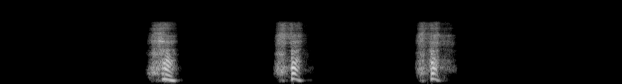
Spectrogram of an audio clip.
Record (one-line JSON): {"exhalation_length": "6.2 s", "exhalation_amplitude": 26376, "exhalation_signal_mean_std_ratio": 0.23, "survey_phase": "beta (2021-08-13 to 2022-03-07)", "age": "18-44", "gender": "Female", "wearing_mask": "No", "symptom_none": true, "smoker_status": "Never smoked", "respiratory_condition_asthma": false, "respiratory_condition_other": false, "recruitment_source": "REACT", "submission_delay": "1 day", "covid_test_result": "Negative", "covid_test_method": "RT-qPCR", "influenza_a_test_result": "Unknown/Void", "influenza_b_test_result": "Unknown/Void"}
